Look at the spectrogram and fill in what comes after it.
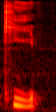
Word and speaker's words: quay: Слово «набережная» или «причал», которое пишется Q-U-A-Y, и хотелось бы его прочитать, наверное, как-нибудь типа quay, но произносится оно «key».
